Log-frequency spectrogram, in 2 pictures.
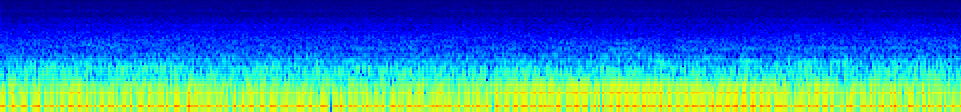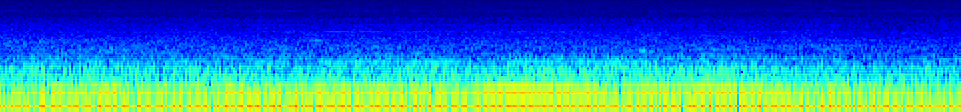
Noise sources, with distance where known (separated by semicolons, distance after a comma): background noise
